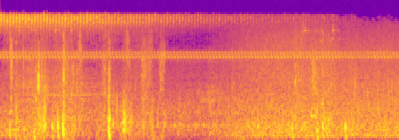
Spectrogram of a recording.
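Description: Footsteps fall on a path outdoors.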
